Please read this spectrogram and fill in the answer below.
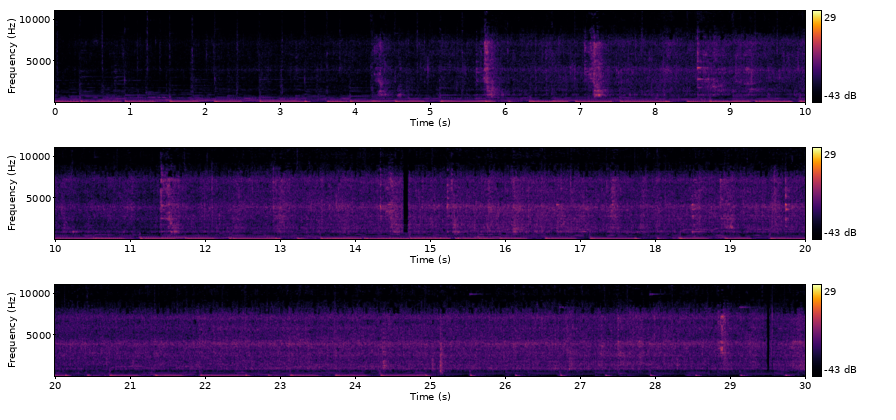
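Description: Chopped banana stem, duck meat and potatoes sizzling steadily as they fry in a cast-iron kadai, stirred with a metal spatula that clicks and scrapes against the pan now and then.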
